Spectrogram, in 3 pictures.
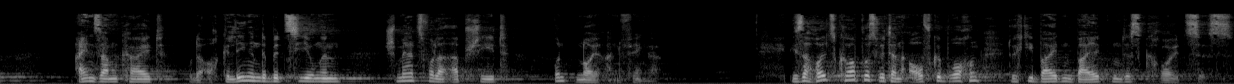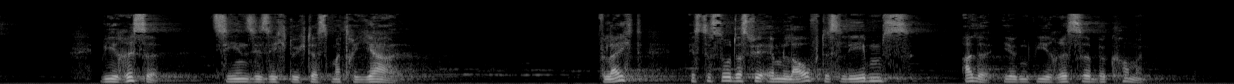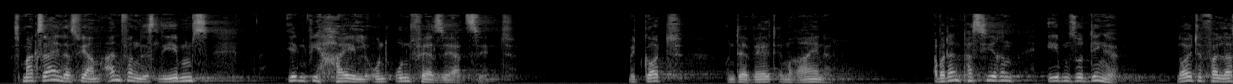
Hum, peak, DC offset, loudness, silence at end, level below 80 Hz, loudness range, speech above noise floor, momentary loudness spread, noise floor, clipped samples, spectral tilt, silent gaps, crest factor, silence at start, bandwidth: none; -12 dBFS; under 0.1%; -30 LUFS; 0 s; -64 dBFS; 6 LU; 35 dB; 16 LU; -65 dBFS; under 0.1%; -3.5 dB/octave; none; 20 dB; 0 s; 11.5 kHz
